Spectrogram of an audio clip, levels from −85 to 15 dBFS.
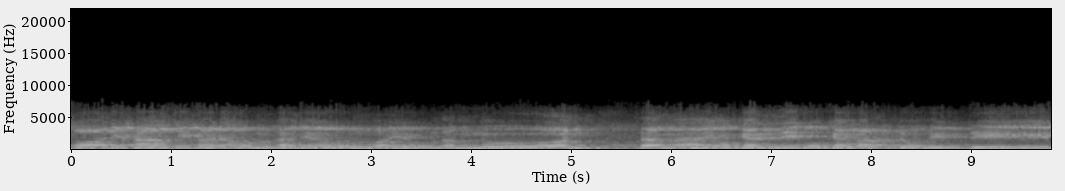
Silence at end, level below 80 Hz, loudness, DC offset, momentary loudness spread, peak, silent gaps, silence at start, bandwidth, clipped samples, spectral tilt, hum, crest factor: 0 s; -42 dBFS; -20 LUFS; under 0.1%; 4 LU; -6 dBFS; none; 0 s; 7.4 kHz; under 0.1%; -2 dB/octave; none; 14 dB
